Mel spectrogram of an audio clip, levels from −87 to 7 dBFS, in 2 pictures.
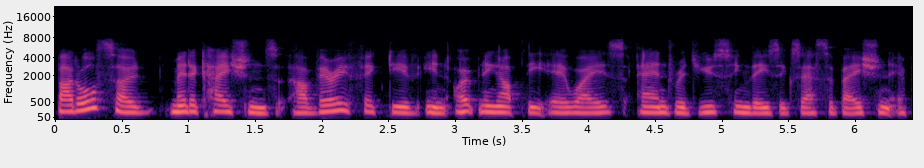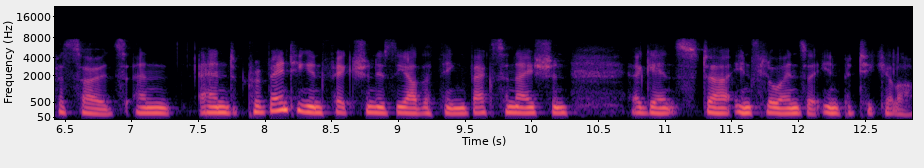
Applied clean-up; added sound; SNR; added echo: none; none; none; none.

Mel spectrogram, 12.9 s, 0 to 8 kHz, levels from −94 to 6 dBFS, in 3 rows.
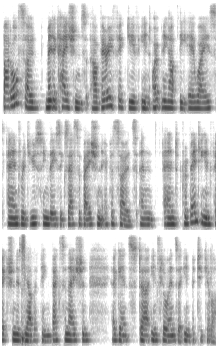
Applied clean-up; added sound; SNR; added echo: neural mask model DeepFilterNet 3.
